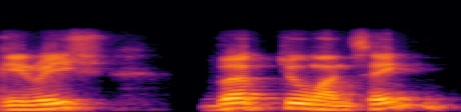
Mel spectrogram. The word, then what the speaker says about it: Girish Bhaktuwan Singh: My name is pronounced Girish Bhaktuwan Singh. This is a British way of reading Bhaktavar Singh.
